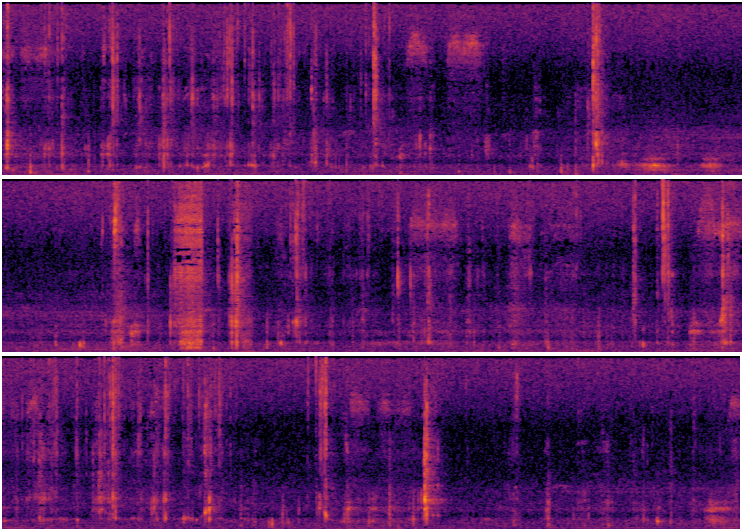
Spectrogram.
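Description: Faint mouth sounds of a person biting and chewing a soft blueberry-jam sandwich: scattered smacks and clicks, thickest about nine seconds in.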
